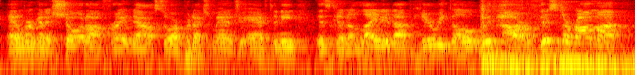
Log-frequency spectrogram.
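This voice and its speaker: Upbeat male presenter in an echoey venue. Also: a little high. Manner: upbeat, enthusiastic showman. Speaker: cruise director presenting a venue. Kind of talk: live stage presentation to an audience. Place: large indoor ship theater venue. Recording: roomy, distant venue sound with faint noise.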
